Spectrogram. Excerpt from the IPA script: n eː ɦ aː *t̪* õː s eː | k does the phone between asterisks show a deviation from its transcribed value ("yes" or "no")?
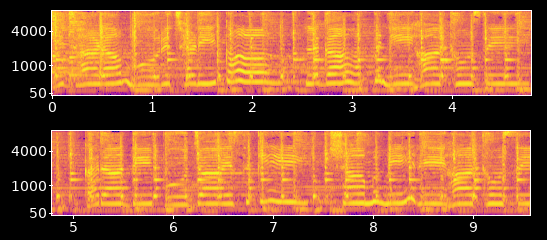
yes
